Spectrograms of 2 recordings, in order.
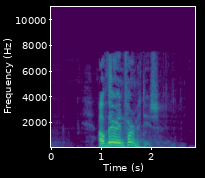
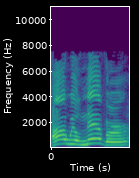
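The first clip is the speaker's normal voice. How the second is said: slow, raised-pitch proclamation; out loud, like you mean it; 5 semitones higher, 5 dB louder, much slower than usual. Shown as a demonstration. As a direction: lead the congregation with drawn-out conviction. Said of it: "say it like you mean it".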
